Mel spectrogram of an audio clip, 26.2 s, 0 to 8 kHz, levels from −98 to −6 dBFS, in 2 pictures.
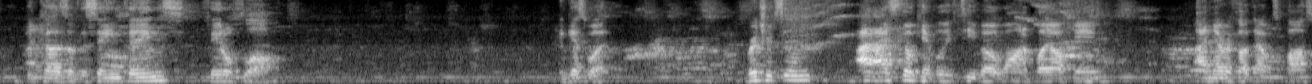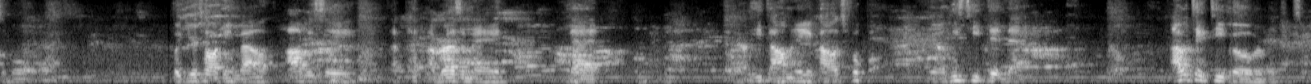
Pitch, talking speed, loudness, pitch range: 130 Hz, 125 wpm, -27 LUFS, 115-135 Hz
